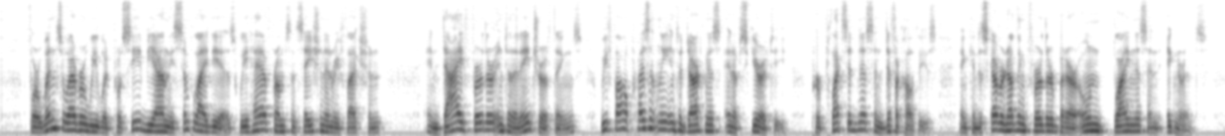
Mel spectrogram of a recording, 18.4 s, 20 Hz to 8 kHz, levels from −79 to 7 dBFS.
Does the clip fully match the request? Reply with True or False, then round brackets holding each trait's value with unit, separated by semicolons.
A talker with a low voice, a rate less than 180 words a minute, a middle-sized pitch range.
False (130 Hz; 145 wpm; 6.3 semitones)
